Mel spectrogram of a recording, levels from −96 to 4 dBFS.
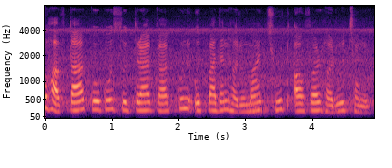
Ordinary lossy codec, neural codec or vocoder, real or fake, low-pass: none; none; real; none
